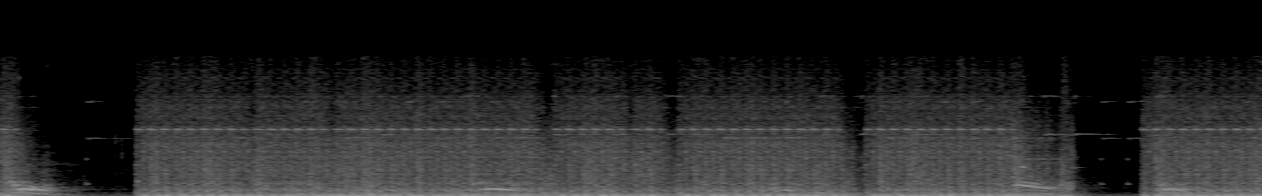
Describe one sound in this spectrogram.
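A gun fires rapidly in loud bursts.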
